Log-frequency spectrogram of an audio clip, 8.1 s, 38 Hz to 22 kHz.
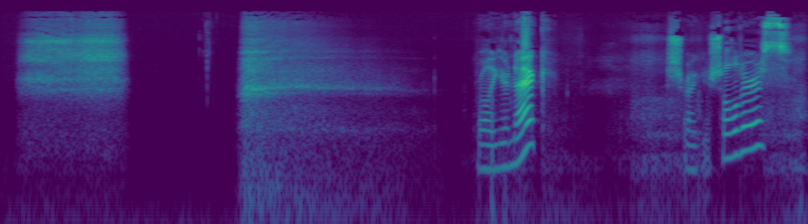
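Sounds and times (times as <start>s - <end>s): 
deep breaths taken as a calming technique: 0.0s - 1.4s, 2.4s - 4.5s, 5.5s - 8.0s
speech: 4.8s - 5.6s, 6.7s - 8.0s.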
